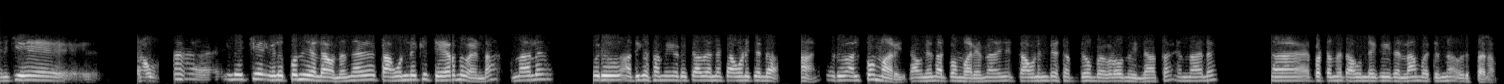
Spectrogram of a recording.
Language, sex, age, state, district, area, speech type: Malayalam, male, 60+, Kerala, Idukki, rural, conversation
